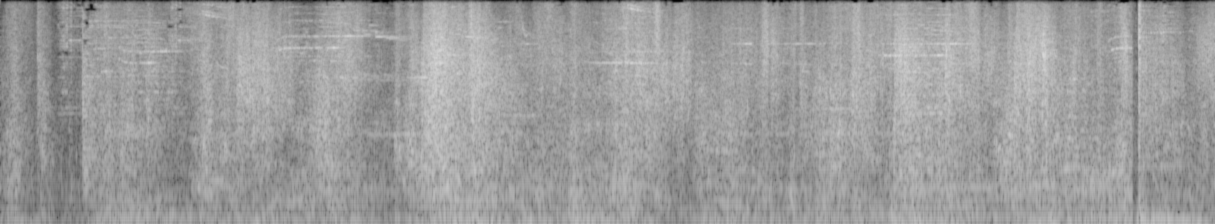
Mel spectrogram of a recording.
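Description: Spells and attacks clash and crackle in a fast game battle.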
